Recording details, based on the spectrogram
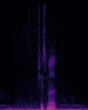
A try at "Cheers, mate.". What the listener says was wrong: When you said cheers, mate, it sounded like you said cheese, mate. Cheese, mate.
